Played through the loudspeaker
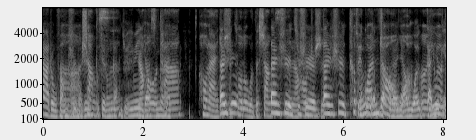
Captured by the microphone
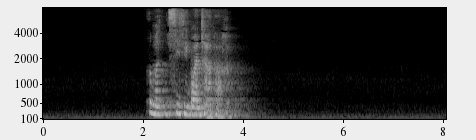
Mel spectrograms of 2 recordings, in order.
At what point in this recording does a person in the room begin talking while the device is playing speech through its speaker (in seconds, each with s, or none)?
2.1 s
